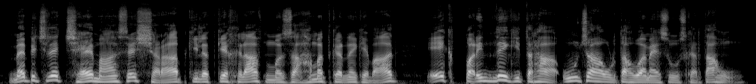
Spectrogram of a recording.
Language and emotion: Urdu, happy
